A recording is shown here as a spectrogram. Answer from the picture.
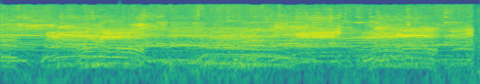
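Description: A herd of goats bleating, many calls overlapping one after another.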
